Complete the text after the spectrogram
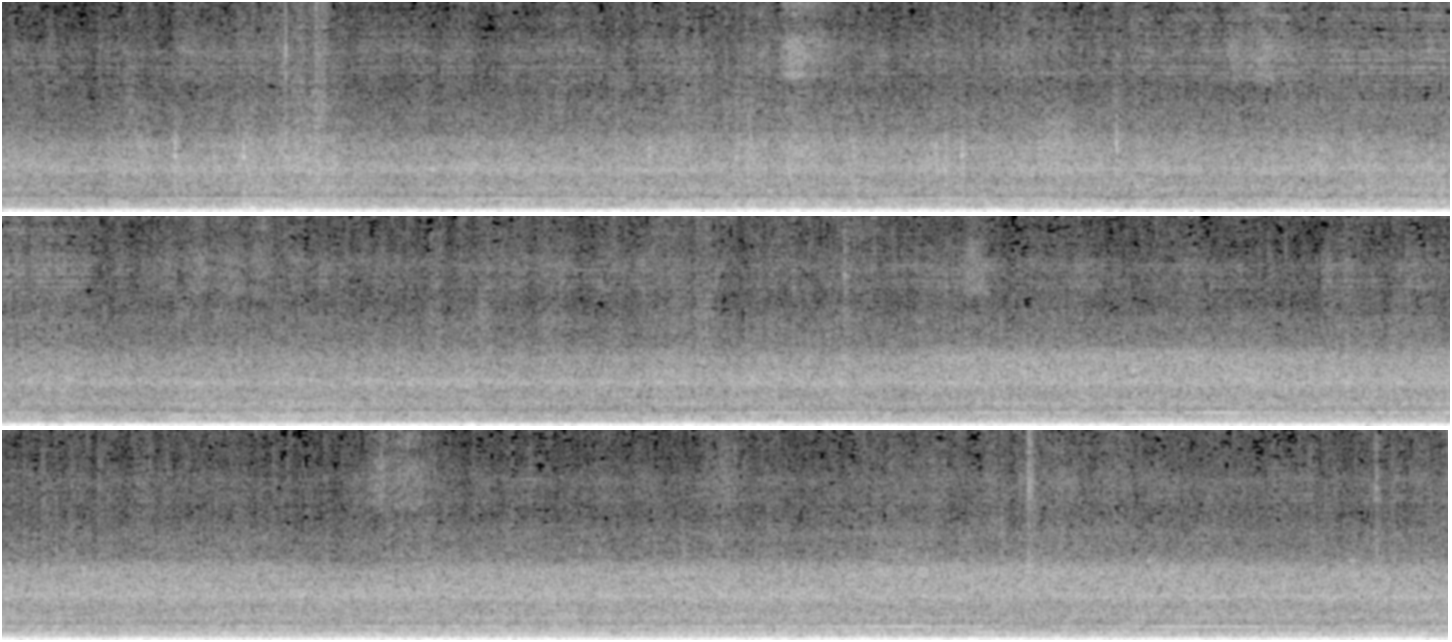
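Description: Tyres hum steadily on the road.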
